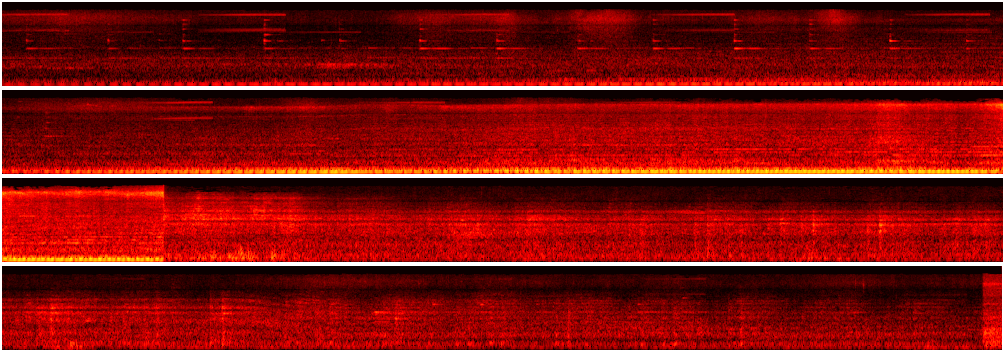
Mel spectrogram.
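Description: Diesel-hauled freight train approaching and passing: the locomotive's engine drone builds steadily, is loudest from about ten to sixteen seconds in, then drops away suddenly, leaving the rumble and clatter of the freight wagons rolling by. A level-crossing warning bell rings in quick regular strokes over the first few seconds.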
